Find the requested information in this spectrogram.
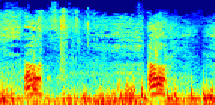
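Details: Kangal males pursuing a female dog give two short, high whining yelps about a second apart over low rumbling background noise.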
